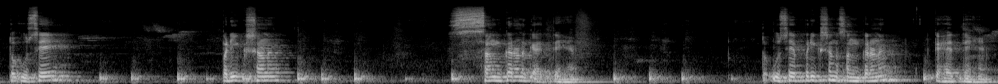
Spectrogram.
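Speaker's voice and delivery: "तो उसे परीक्षण संकरण कहते हैं" broken into slow chunks with long pauses; teacher repeating the definition slowly for students to write; slow dictation. Shown as a demonstration. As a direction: spell it out for note-taking, slowly. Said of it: "repeated slowly for dictation".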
